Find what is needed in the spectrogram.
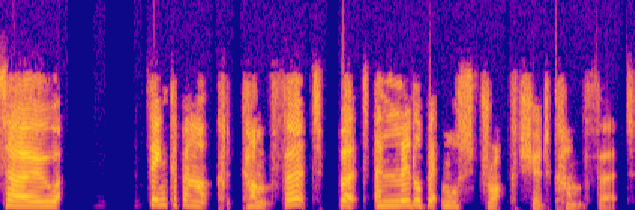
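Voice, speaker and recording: A woman with an English accent speaks at a fairly slow pace. Her voice is high, with ordinary pitch variation. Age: 60s. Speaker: personal stylist. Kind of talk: casual chat.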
